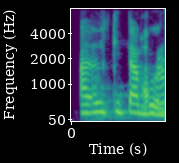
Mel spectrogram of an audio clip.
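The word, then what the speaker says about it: الكتاب: তাহলে লামের উচ্চারণ হবে কি হবে না? উচ্চারণ হবে। হবে উচ্চারণ হবে। হবে। তাহলে জি, আলিফ জি। লাম, কিতাবুন একটি বই, আলিফ লাম লাগিয়ে বলি আল কিতাবুন।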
